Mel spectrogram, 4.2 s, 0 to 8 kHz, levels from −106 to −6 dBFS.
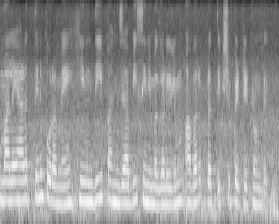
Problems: constant background noise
